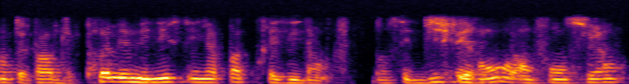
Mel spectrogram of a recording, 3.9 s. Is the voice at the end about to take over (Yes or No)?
No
